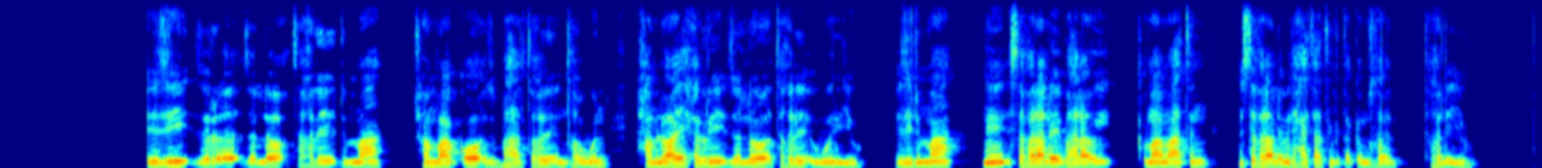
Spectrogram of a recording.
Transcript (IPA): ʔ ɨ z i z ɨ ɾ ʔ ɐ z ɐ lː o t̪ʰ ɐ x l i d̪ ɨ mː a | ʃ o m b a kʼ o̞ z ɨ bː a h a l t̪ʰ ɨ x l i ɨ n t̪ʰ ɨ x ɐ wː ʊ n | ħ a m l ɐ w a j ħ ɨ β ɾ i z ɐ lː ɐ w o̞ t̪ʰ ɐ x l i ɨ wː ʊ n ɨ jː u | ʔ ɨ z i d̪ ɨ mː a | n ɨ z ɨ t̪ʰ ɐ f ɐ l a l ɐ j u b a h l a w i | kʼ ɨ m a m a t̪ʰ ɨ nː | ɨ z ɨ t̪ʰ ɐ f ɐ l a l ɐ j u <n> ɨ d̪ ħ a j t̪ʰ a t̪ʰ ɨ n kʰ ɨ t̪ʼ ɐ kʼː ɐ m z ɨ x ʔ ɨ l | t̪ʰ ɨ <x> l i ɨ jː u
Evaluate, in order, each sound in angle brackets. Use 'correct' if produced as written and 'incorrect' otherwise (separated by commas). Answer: incorrect, correct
